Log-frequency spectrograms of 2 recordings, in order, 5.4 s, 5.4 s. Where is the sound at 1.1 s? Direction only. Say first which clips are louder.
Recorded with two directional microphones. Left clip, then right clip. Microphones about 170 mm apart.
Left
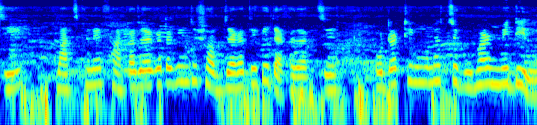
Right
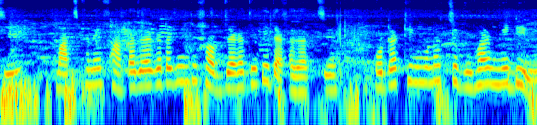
Right 5 dB; 5° right (ahead or behind).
